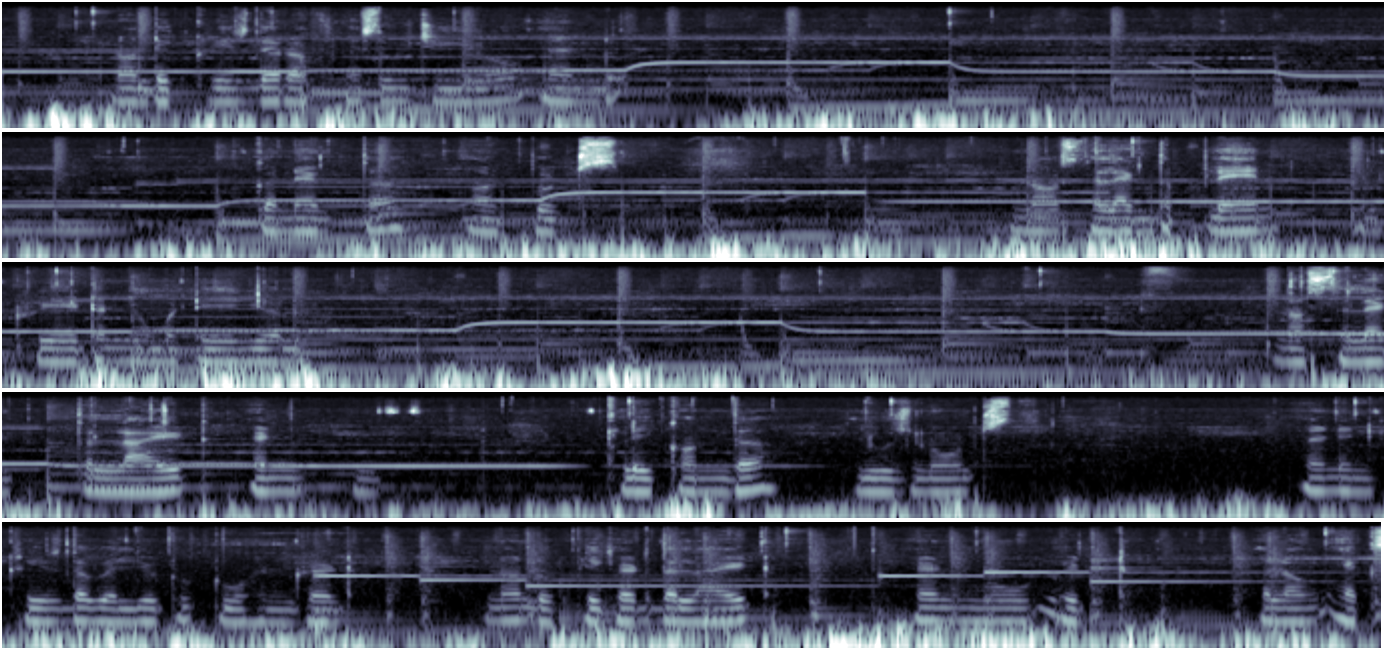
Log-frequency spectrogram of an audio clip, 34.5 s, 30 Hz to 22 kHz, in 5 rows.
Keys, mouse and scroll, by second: 12.4 right click, 20.6-26.2 right drag, 30.0 KP_0, 30.9 shift+d.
